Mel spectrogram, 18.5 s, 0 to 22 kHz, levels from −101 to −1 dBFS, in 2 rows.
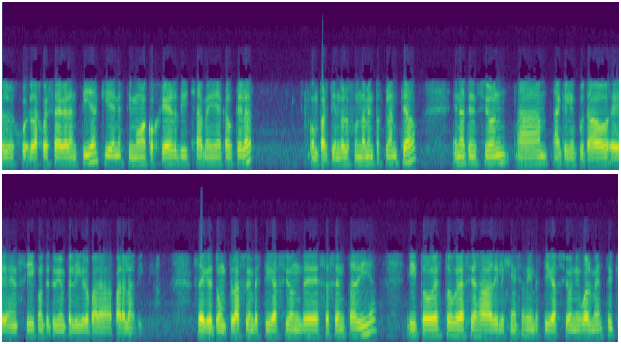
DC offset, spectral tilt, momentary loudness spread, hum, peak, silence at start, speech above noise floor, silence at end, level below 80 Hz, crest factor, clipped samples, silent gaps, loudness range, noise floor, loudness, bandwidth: under 0.1%; -8 dB/octave; 9 LU; none; 0 dBFS; 0 s; 38 dB; 0.1 s; -64 dBFS; 18 dB; under 0.1%; none; 3 LU; -56 dBFS; -18 LUFS; 3.9 kHz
